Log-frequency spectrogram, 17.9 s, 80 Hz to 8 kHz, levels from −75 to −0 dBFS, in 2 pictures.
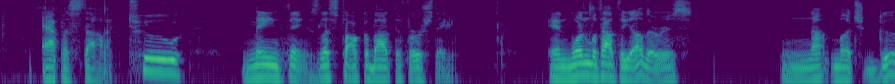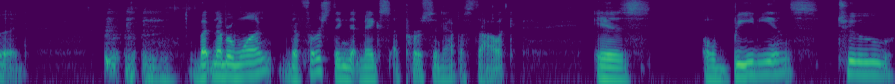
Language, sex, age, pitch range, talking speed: English, male, 40-59, 105-130 Hz, 110 wpm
